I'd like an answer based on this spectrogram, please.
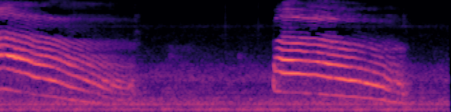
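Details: Kitten of the stray cat Kkandori calling to its mother: two long, loud meows, each sliding downward over about a second and a half, separated by a quiet pause with low background hum.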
